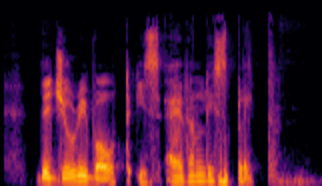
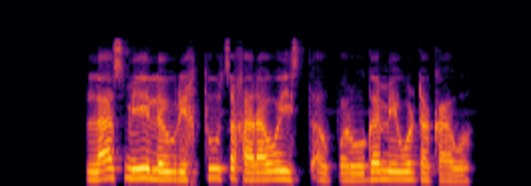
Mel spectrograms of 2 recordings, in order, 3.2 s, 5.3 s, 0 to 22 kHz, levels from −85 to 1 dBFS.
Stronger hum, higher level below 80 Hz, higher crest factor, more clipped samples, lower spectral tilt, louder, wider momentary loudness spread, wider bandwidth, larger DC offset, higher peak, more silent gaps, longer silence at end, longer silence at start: neither; first, -50 dBFS vs -60 dBFS; about the same, 16 dB vs 16 dB; neither; second, -5 dB/octave vs -6.5 dB/octave; second, -19 LUFS vs -16 LUFS; second, 10 LU vs 13 LU; first, 15 kHz vs 9.2 kHz; neither; second, -4 dBFS vs 0 dBFS; neither; second, 0.4 s vs 0.65 s; second, 0.35 s vs 0.85 s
